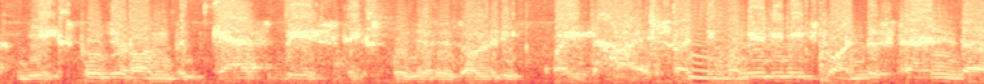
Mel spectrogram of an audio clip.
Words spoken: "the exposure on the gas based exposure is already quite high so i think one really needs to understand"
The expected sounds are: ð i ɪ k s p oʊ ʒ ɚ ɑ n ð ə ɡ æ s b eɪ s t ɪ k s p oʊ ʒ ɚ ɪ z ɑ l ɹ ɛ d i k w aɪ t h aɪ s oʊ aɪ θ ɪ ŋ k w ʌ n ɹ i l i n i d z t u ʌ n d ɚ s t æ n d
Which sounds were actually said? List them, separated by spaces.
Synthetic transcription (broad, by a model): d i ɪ k s p oʊ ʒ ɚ ɑ n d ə ɡ æ s b eɪ s t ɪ k s p oʊ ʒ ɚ ɪ z ɑ l ɹ ɛ d i k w aɪ t h aɪ s oʊ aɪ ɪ k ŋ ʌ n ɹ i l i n i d t u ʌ n d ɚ s t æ n d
